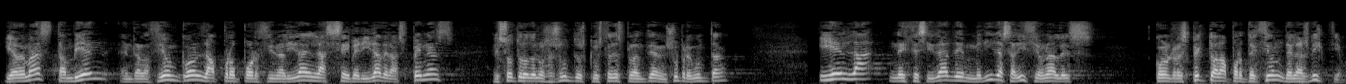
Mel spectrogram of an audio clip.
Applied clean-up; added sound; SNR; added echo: none; none; none; none.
